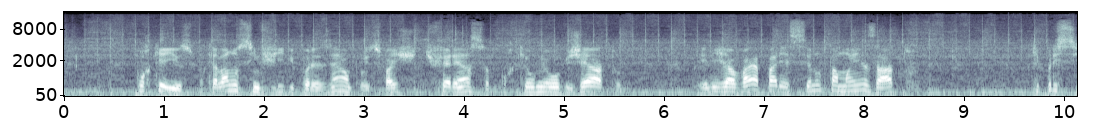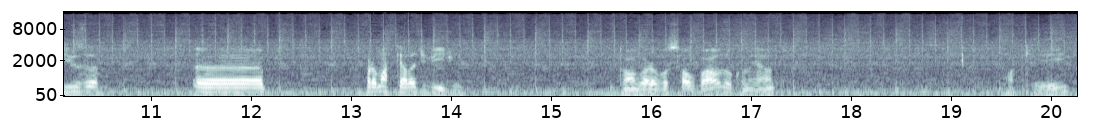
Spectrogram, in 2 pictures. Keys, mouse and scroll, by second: 0.9 click, 1.9 click, 3.9 click, 4.6-5.8 drag, 6.4-7.9 ctrl+shift+drag, 13.4 click, 14.1 click, 16.2 click, 17.1 click, 18.1 click.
